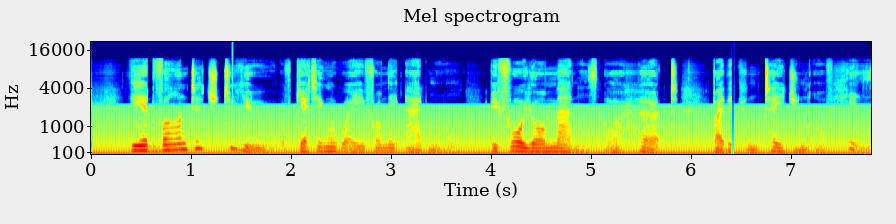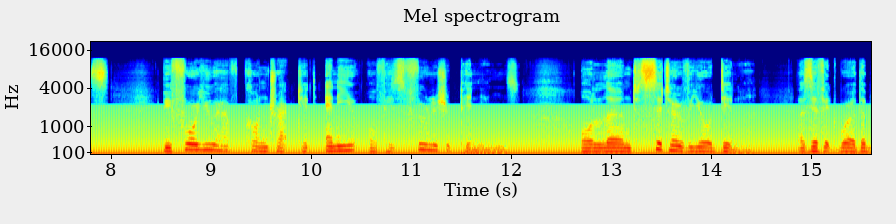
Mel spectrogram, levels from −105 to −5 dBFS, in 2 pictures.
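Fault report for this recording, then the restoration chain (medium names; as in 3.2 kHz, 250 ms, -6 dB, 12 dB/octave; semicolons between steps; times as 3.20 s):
buzz 60 Hz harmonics 36 -28 dBFS
1.41 s: pop -14 dBFS
6.40–6.43 s: dropout 26 ms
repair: de-click; de-hum 60 Hz, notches 36; interpolate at 6.40 s, 26 ms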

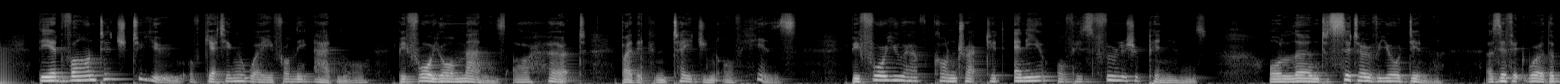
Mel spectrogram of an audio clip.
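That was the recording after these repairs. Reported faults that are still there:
nothing left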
